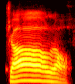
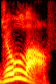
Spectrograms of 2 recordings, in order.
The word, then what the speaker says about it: jollof: I've been so intrigued about this West African jollof. I'm trying to say it correctly. And I was saying jollof, but my friend said jollof. So I guess jollof.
